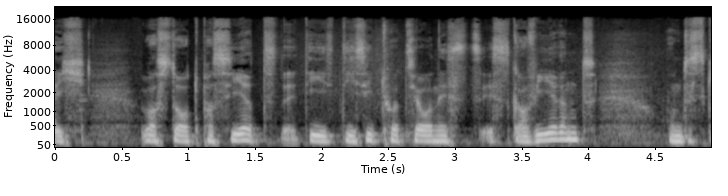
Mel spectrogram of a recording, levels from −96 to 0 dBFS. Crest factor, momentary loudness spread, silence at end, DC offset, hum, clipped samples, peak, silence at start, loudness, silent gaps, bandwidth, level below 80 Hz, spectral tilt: 16 dB; 9 LU; 0 s; under 0.1%; none; under 0.1%; -12 dBFS; 0 s; -26 LUFS; none; 17 kHz; -54 dBFS; -4 dB/octave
